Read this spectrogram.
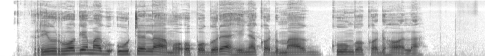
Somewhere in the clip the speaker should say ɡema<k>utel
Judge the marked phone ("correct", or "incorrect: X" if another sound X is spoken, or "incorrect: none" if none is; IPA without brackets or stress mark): incorrect: ɡ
